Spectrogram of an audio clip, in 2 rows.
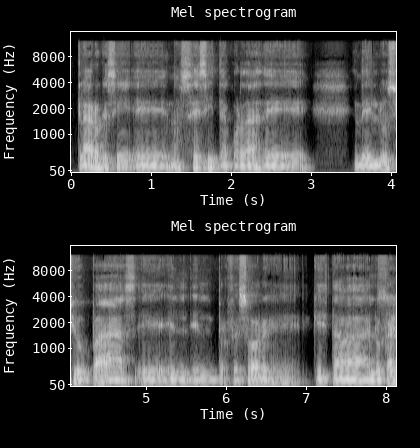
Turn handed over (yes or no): no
